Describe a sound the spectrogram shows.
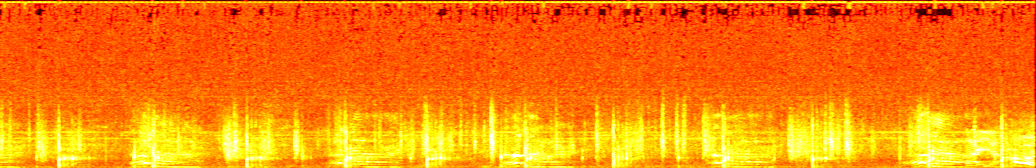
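A tennis ball is struck sharply back and forth.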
